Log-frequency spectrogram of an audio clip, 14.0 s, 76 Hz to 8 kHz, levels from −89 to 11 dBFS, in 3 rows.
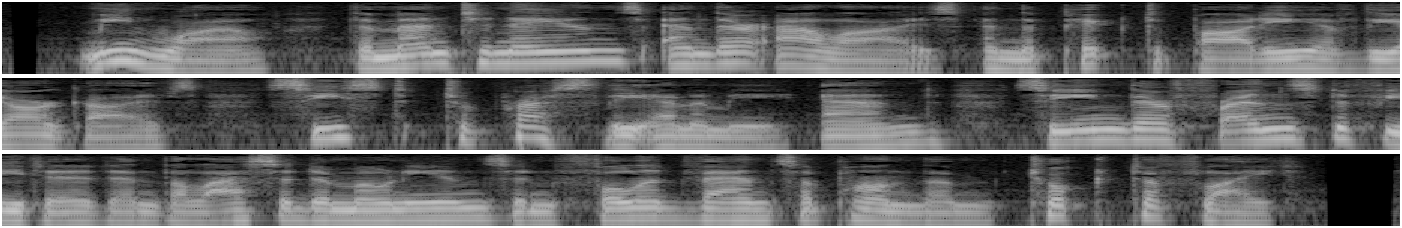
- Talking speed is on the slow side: No, average, 145 wpm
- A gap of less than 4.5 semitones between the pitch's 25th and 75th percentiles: No, average, 5.3 semitones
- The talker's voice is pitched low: Yes, low, 110 Hz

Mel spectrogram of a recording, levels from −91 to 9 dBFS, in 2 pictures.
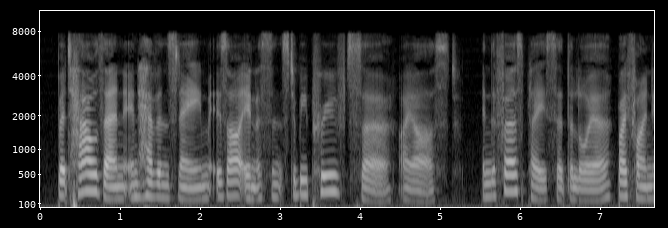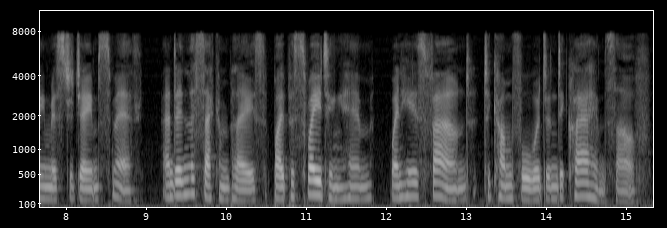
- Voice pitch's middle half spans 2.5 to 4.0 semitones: Yes, average, 3.7 semitones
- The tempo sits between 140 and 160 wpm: No, average, 175 wpm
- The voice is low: No, medium, 165 Hz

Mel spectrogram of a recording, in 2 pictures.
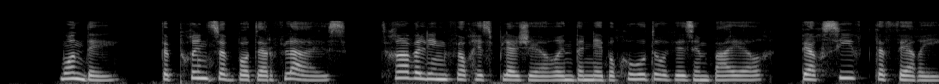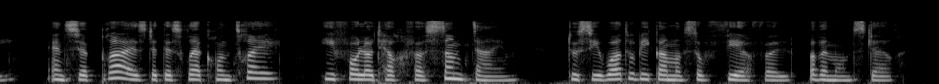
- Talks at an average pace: No, slow, 130 wpm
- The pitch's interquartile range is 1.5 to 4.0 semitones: Yes, average, 2.7 semitones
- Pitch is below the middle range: No, high, 215 Hz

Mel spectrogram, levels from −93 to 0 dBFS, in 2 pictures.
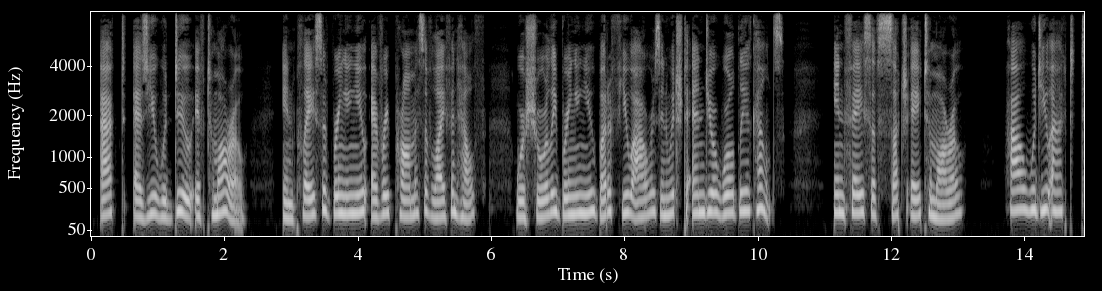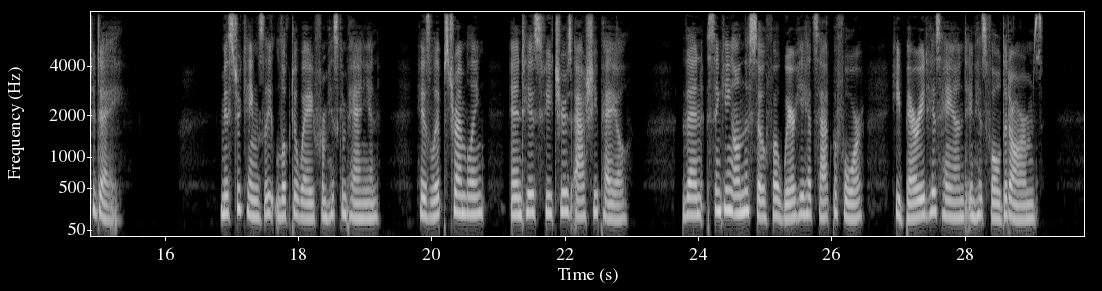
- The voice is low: No, high, 190 Hz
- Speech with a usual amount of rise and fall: Yes, average, 3.7 semitones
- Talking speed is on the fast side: No, average, 165 wpm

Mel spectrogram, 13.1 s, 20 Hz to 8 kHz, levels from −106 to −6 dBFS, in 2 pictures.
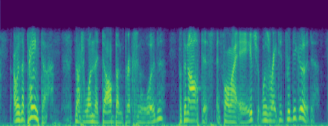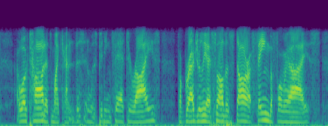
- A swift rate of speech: Yes, fast, 210 wpm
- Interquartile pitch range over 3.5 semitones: Yes, average, 3.9 semitones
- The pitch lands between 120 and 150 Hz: Yes, low, 135 Hz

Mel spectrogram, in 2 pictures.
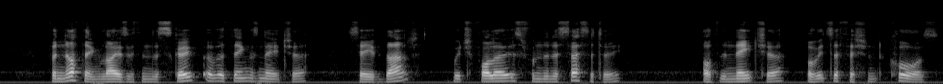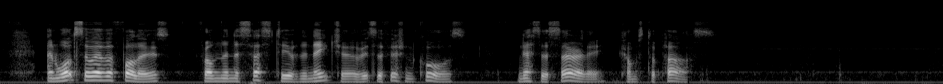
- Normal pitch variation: Yes, average, 3.2 semitones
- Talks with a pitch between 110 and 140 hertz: Yes, low, 135 Hz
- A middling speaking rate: No, slow, 130 wpm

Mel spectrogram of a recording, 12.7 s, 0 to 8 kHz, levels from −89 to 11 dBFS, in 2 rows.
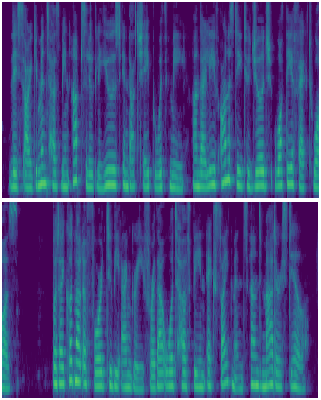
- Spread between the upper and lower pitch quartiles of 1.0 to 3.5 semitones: Yes, narrow, 2.5 semitones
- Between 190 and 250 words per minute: No, average, 180 wpm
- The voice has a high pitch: Yes, high, 205 Hz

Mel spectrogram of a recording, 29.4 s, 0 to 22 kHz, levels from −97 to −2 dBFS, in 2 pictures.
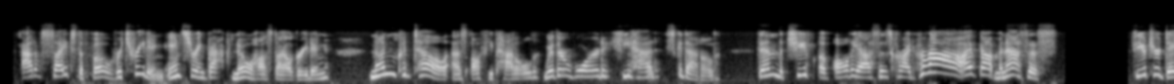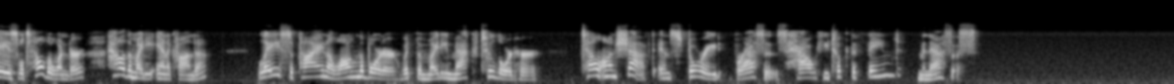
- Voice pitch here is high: Yes, very high, 250 Hz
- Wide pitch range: Yes, wide, 6.8 semitones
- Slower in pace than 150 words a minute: Yes, average, 140 wpm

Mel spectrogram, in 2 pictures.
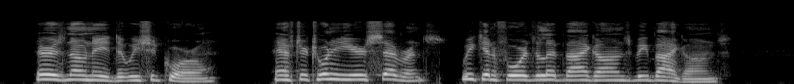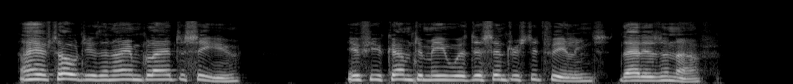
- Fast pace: No, average, 160 wpm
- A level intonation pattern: No, average, 3.3 semitones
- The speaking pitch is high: Yes, high, 205 Hz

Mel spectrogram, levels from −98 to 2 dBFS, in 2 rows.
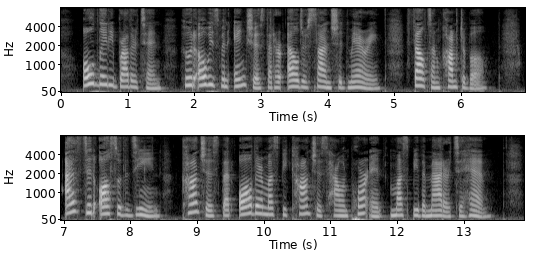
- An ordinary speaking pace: Yes, average, 155 wpm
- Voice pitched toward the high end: Yes, high, 200 Hz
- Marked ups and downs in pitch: Yes, wide, 5.7 semitones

